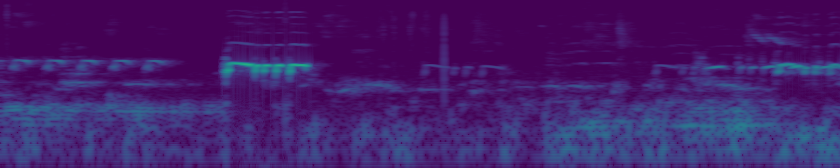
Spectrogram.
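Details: Local zebra dove (perkutut), recorded as master song for training birds. One loud, quick cluster of stuttering coos stands out amid softer overlapping cooing phrases and low background rumble.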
